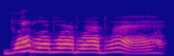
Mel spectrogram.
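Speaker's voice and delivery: high, loud rah rah nonsense; mock yelling gibberish. Will yelling at the homeless guy, high mock rant. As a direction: yell it like drunk Will ranting. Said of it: "I think he was saying".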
